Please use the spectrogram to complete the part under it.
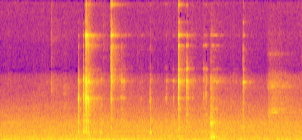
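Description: A hand clicks and rattles small plastic engine parts.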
